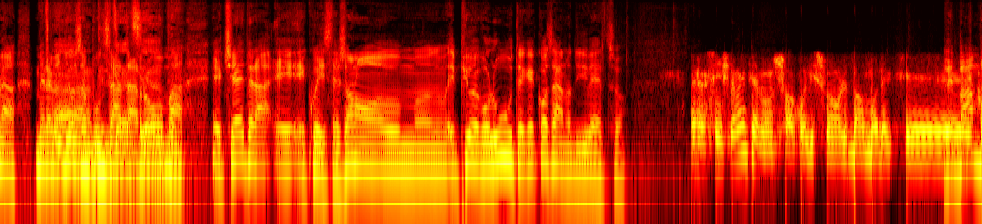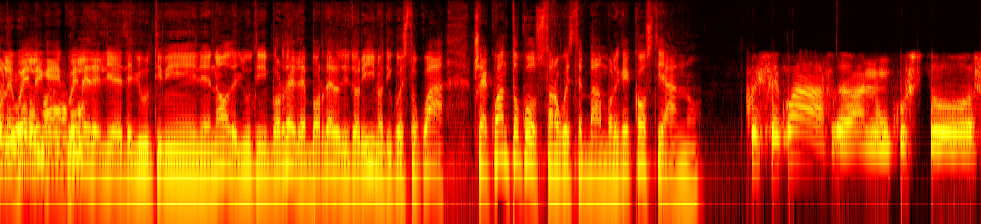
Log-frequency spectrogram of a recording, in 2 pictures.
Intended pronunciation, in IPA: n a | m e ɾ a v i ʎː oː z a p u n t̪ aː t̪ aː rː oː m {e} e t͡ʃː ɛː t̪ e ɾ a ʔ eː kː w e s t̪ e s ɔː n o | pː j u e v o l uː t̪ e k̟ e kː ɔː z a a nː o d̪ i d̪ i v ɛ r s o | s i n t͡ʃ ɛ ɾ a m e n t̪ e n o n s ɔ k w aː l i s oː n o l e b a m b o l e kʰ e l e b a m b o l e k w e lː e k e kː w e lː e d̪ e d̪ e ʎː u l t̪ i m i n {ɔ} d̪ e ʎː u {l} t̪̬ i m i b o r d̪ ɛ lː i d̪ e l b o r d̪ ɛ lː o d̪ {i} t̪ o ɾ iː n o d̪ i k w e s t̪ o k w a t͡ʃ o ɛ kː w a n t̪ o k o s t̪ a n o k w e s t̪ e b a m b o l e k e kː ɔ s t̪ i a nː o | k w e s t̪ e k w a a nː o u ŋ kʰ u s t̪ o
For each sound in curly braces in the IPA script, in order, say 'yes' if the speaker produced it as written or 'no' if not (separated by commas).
no, yes, yes, yes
